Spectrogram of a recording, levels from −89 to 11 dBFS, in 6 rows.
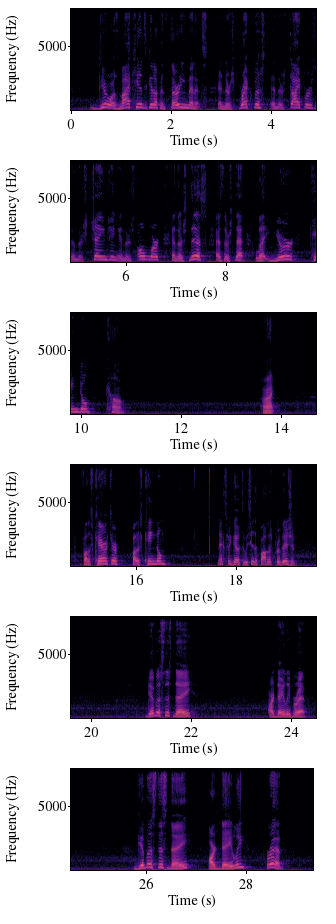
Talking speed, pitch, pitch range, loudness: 125 wpm, 190 Hz, 145-225 Hz, -40 LUFS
